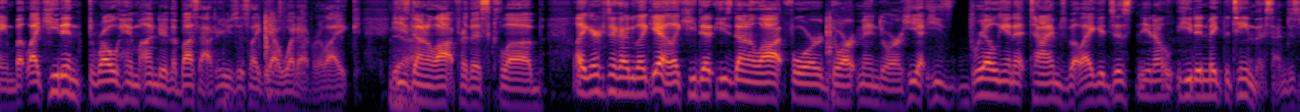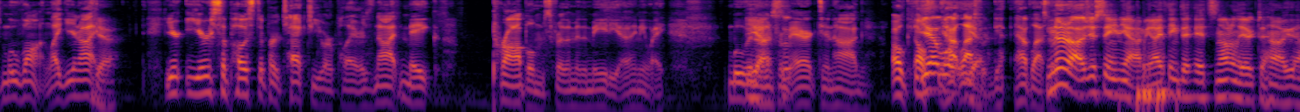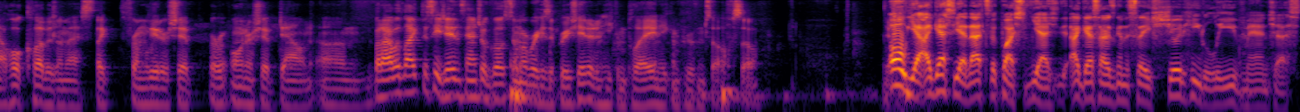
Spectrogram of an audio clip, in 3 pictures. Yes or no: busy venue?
no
